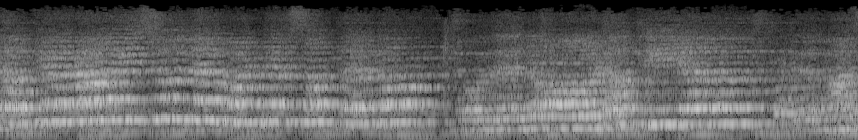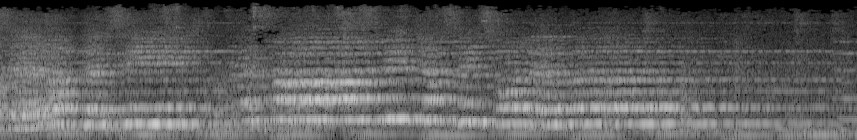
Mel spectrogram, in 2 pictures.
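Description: A choir singing a slow hymn in unison over a low instrumental accompaniment, the sound tapering off near the end.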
